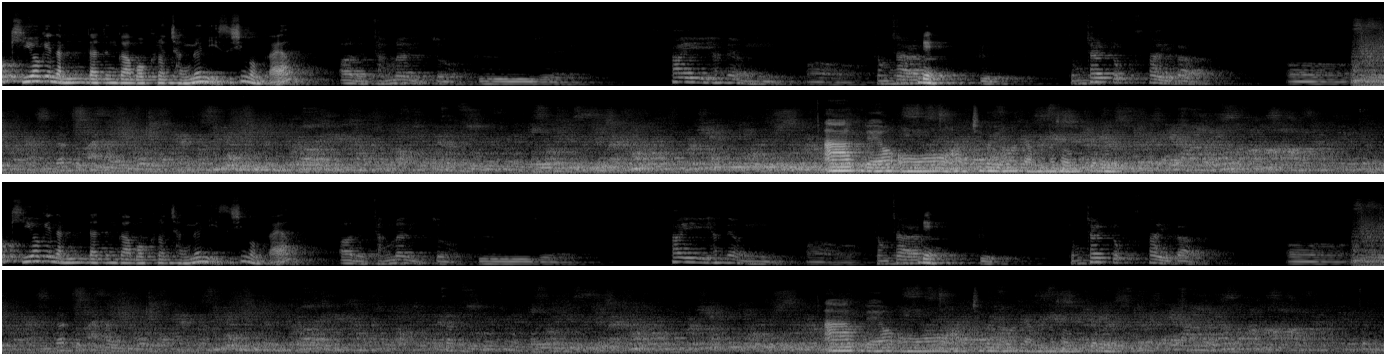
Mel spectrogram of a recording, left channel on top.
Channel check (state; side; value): quieter; right; 6.1 dB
